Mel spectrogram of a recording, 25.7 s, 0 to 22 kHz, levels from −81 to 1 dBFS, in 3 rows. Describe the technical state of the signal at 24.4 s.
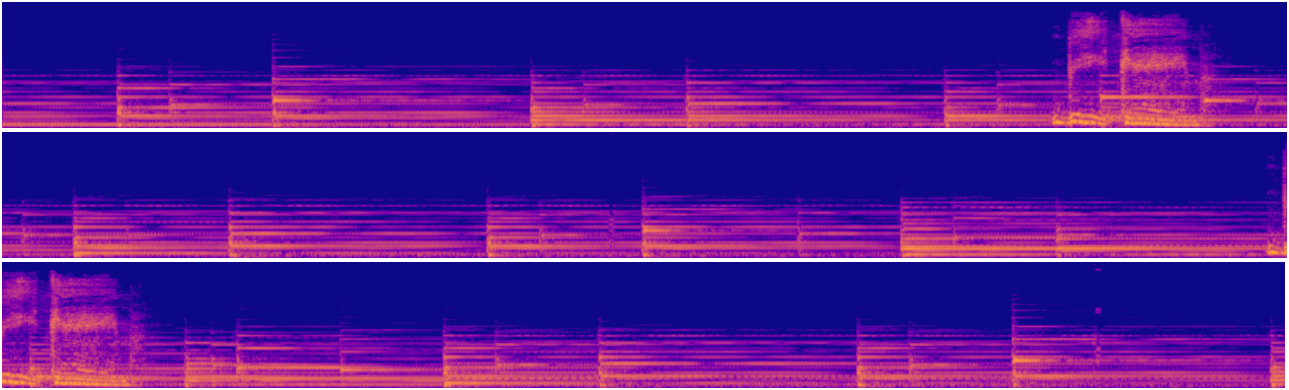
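A corrupt frame decoded from 24.40 to 24.46 s: for about two consecutive compressed frames the bitstream arrived with damaged bits, and the decoder rendered them instead of discarding or concealing them. The misread gain values and spectral codes put energy where it doesn't belong, so for roughly 60 ms the audio carries a short blip of misplaced noise, peaking at around -30 dBFS.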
